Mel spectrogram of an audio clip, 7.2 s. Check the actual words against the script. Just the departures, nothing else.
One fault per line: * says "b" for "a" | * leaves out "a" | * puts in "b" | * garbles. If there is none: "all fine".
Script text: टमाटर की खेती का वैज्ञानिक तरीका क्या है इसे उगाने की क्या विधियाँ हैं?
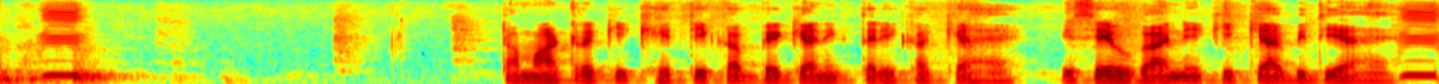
all fine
